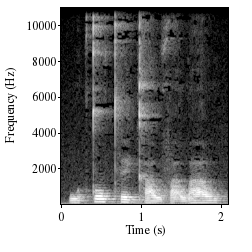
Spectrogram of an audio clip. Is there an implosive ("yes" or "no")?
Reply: no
